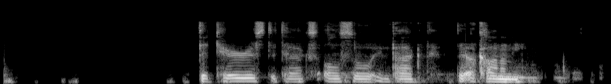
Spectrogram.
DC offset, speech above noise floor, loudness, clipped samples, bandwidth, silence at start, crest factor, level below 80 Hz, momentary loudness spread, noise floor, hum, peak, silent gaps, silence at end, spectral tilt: under 0.1%; over 75 dB; -15 LUFS; under 0.1%; 7.8 kHz; 0.05 s; 16 dB; -56 dBFS; 17 LU; under -90 dBFS; none; 0 dBFS; 0.26-0.34 s, 0.46-0.61 s, 0.88-1.65 s, 1.76-1.82 s, 5.48-5.53 s; 0.45 s; -6 dB/octave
